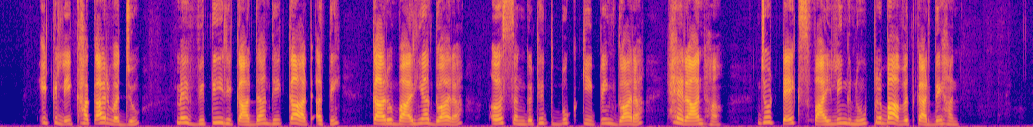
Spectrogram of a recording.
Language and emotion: Punjabi, disgusted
